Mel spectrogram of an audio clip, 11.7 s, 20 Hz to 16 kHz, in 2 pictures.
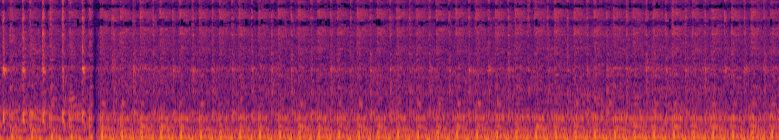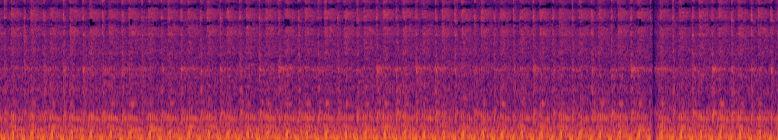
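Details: Field Marshall Series 3A single-cylinder engine on first start after a rebore and oversize piston, fitted after a snapped piston ring likely caused by bore pitting: steady, even thump at about 136 beats a minute with no knock or miss; normal running, sounds better than before.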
